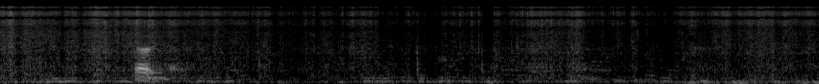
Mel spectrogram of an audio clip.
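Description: Thin plastic grocery bag rustling and crinkling as a knot in its handles is picked at and worked loose by hand.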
